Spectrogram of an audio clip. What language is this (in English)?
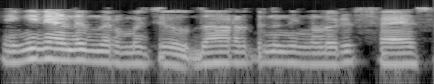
Malayalam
